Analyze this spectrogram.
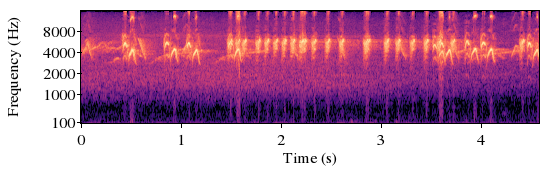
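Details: Lure recording of a sunbird fighting call: a few slurred high chirps open into a long, evenly spaced run of sharp tsip notes, about five per second, ending in busier twitters.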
